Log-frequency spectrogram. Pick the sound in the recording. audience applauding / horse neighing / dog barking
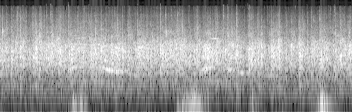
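audience applauding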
